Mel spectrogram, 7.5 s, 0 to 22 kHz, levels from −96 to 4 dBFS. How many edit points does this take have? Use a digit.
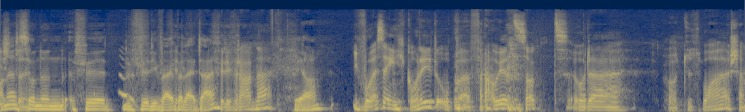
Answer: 0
